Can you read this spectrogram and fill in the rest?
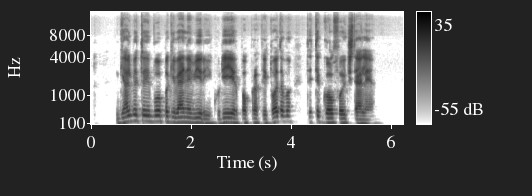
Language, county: Lithuanian, Vilnius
